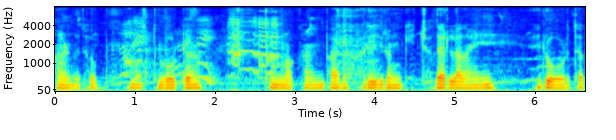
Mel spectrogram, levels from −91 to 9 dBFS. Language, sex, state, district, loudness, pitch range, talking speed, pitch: Garhwali, male, Uttarakhand, Uttarkashi, -19 LUFS, 110-120 Hz, 125 wpm, 115 Hz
